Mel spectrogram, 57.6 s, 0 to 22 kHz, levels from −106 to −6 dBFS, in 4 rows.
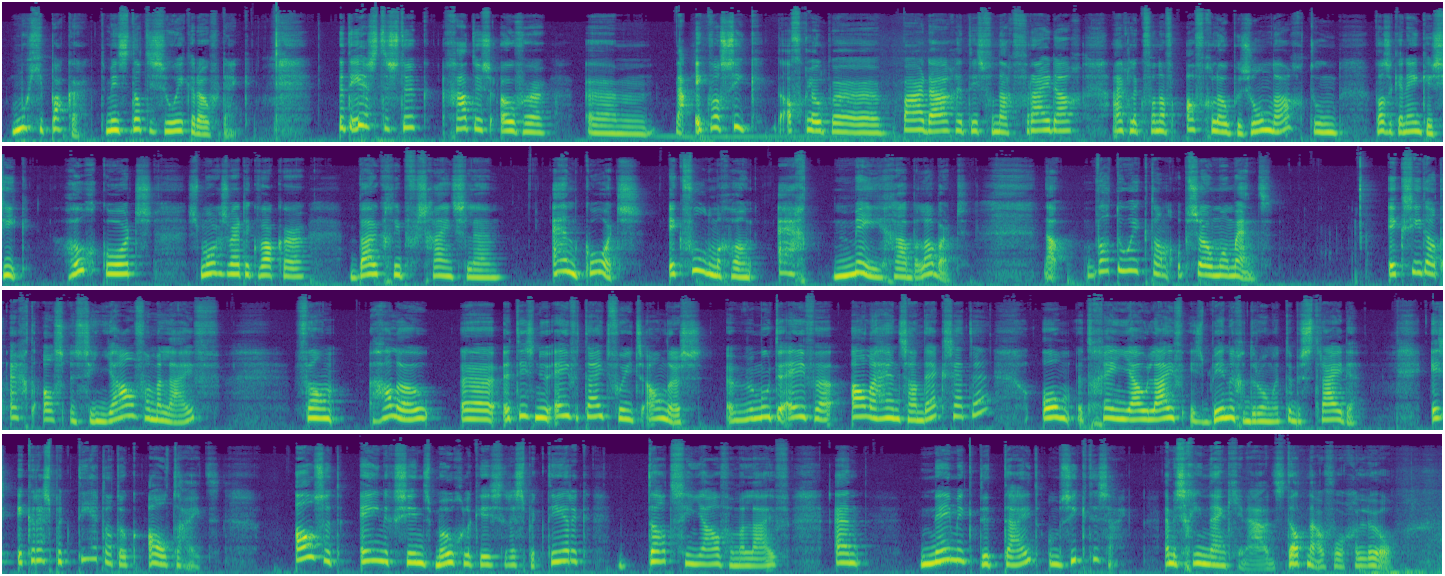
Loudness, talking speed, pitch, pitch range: -23 LUFS, 145 wpm, 230 Hz, 200-265 Hz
